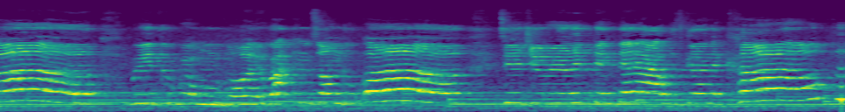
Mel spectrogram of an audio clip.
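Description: A young woman singing a pop song in long phrases whose pitch rises and falls, over steady held low notes.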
